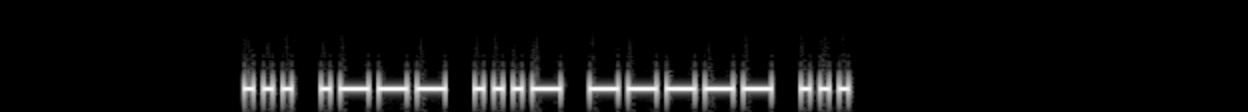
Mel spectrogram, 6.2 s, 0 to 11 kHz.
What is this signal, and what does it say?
Morse code, heard as a keyed tone, about 25 wpm, 700 Hz. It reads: SJV0S
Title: Code Groups - 5 Letter:Numbers - 25wpm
